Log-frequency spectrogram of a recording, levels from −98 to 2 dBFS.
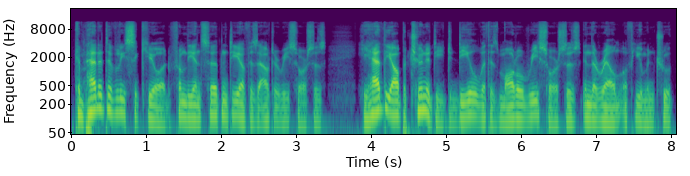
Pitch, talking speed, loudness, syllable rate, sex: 100 Hz, 185 wpm, -22 LUFS, 6.0 syllables/s, male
